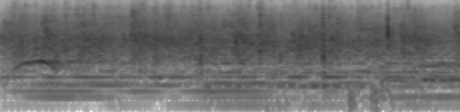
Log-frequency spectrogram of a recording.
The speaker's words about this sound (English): Dancers, as you dance, you know, you dance so nice. They actually dance very nice this morning. Did you clap for them? Clap for them again.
